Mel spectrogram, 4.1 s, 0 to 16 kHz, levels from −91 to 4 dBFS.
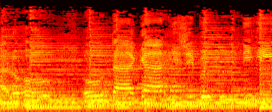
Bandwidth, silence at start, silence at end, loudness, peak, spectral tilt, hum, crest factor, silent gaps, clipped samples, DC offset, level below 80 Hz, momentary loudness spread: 13.5 kHz; 0 s; 0 s; -18 LUFS; -2 dBFS; -4.5 dB/octave; none; 16 dB; none; under 0.1%; 0.3%; -42 dBFS; 4 LU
